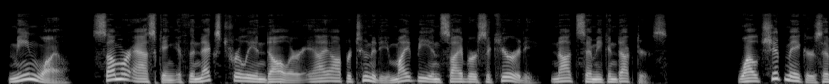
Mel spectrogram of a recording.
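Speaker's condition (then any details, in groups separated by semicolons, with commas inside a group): No condition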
